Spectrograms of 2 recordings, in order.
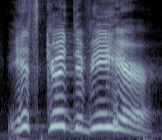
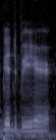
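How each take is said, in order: First: It is said with awe and strong feeling. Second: It is said lightly, like a routine greeting. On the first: The speaker is overwhelmed by what he has seen. "He's blown away" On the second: It is an ordinary polite greeting. "How you doing this morning?"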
